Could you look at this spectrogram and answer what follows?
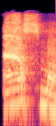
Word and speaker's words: asthma: हिंदी में आप बोल सकते हैं, बट इंग्लिश में अस्थमा नहीं होता है, एस्मा होता है। TH should be silent. एस्मा।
